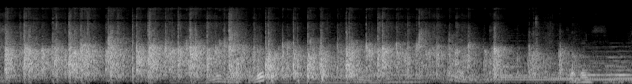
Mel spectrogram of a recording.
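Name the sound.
audience applauding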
